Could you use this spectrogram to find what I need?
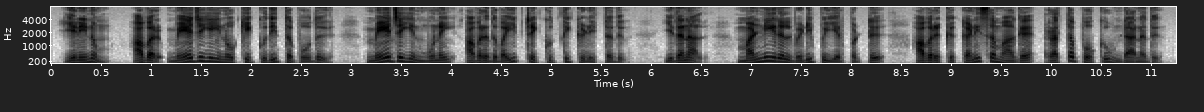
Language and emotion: Tamil, neutral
